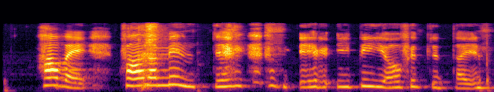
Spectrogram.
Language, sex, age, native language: Icelandic, female, 13, Icelandic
